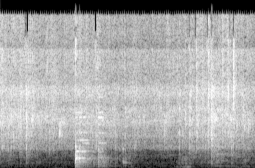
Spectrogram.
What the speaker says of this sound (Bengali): পেঁয়াজগুলো একটু ভালো করে ভাজা ভাজা করে নেবো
